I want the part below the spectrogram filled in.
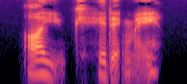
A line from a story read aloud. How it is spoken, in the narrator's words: Shoto sighs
